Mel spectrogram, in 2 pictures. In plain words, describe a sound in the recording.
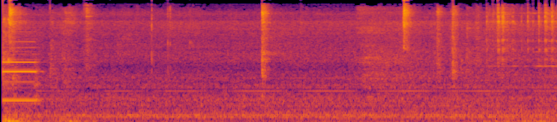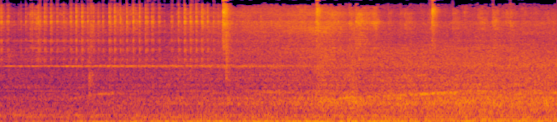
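A train rumbles along its track through a tunnel, growing louder as it speeds up.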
